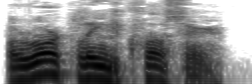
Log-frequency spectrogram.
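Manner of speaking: plain reading voice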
